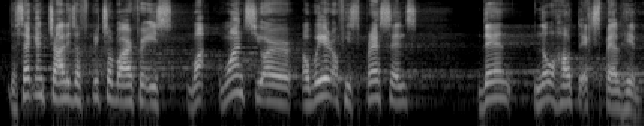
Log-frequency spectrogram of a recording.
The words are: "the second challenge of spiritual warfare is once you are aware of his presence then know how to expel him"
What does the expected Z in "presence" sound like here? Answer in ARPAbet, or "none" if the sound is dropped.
S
